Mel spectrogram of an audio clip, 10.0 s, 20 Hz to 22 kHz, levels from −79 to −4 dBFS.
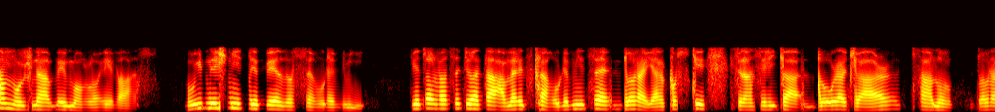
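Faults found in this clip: LPC-10 vocoder, whole clip. Buzzy, robotic speech, heavy damage. Nothing above 3.8 kHz. Fits a 2.4 kbit/s coder. Small all-pole filter driven by pulses or noise. Voiced/unvoiced decision per moment.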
